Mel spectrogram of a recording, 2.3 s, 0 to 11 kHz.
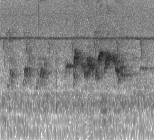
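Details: Red-whiskered bulbul of the white-cheeked type singing in a morning duel as a trap decoy, Đồng Nai, Vietnam, June 2019; a few soft chirps lead into one loud rich warbled phrase.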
